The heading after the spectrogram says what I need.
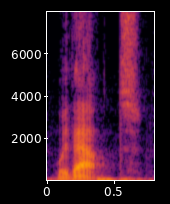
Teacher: you're saying the first syllable of that word so quickly because the emphasis is on the word out, without. So you are going to just kind of speed through it.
